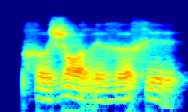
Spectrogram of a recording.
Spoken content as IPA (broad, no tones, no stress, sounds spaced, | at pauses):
x ɤ ʒ ɔ r ɘ ɣ ə x ɪ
